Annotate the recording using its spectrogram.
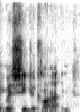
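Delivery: soft whispered aside. Real, not acted. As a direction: whisper it like gossip. Whispered gossip.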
